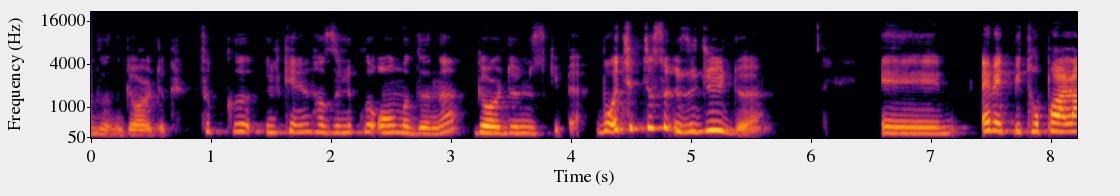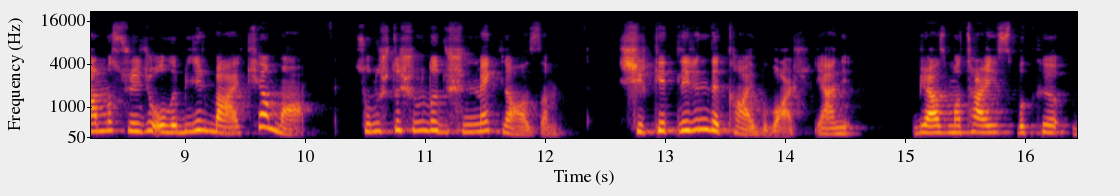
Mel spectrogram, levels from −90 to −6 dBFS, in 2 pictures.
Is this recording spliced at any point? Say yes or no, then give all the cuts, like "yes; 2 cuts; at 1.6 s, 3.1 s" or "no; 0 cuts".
yes; 1 cut; at 4.1 s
